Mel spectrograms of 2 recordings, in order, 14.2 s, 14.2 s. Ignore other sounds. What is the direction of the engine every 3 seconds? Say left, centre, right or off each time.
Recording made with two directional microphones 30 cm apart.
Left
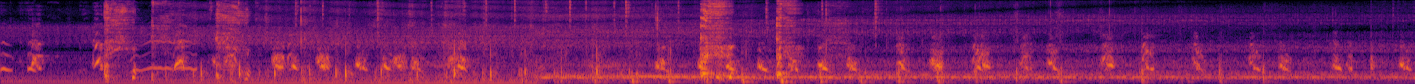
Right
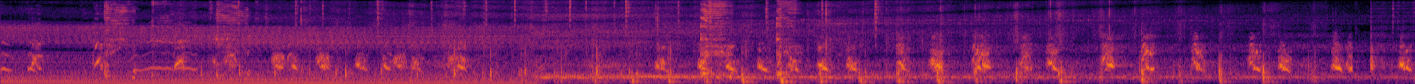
right, centre, left, left, left.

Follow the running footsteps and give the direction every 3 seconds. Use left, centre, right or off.
left, left, centre, right, right.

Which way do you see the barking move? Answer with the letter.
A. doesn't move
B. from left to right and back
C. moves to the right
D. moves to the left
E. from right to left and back
C.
